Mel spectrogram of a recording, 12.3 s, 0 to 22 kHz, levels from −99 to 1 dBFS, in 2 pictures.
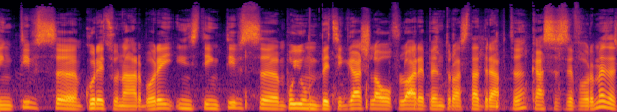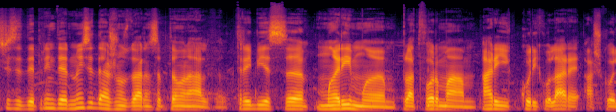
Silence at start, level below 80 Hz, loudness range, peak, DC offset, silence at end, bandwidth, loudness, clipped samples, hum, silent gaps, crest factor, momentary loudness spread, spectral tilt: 0 s; -70 dBFS; 2 LU; 0 dBFS; under 0.1%; 0 s; 18.5 kHz; -18 LUFS; under 0.1%; none; none; 18 dB; 6 LU; -4 dB/octave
